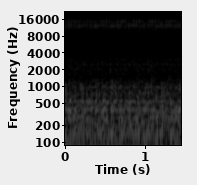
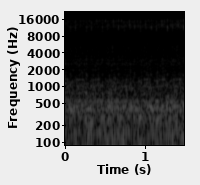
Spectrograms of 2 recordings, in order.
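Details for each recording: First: 2011 Volvo XC60 3.2 idling after a used ignition coil replaced a faulty one behind P0302/P0304 misfires (cylinders 2, 4): steady low hum, no stumble or skipped beats, running cleanly on all cylinders. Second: 2011 Volvo XC60 3.2 with codes P0302, P0304 misfire, P2096 lean, P0455 leak, idling while coils are unplugged one by one: idle turns uneven and lumpy as this cylinder drops out, so its coil is working.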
